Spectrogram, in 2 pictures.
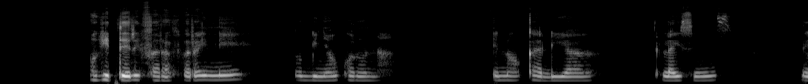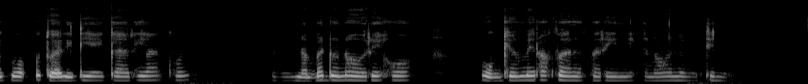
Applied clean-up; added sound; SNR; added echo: neural mask model DeepFilterNet 3.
